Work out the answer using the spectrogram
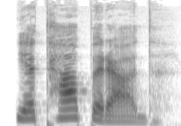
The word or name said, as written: यथापराध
